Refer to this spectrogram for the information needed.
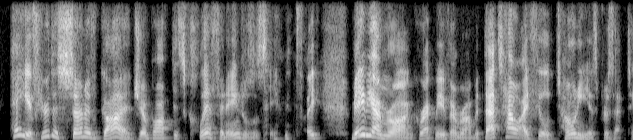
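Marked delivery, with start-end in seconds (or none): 0.2-3.7 high, earnest devil voice. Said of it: "was earnestly being like".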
